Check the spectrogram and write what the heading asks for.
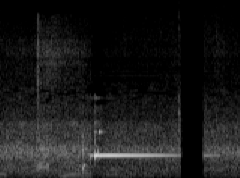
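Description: A steady, high electronic beep, one even tone held for under a second after a man's short word, then cut by a brief dropout in the audio and carrying on faintly.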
